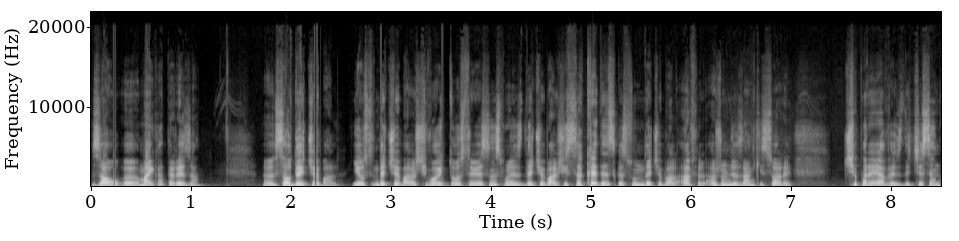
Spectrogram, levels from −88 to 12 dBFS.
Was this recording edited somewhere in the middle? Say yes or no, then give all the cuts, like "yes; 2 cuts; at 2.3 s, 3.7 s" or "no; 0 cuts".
no; 0 cuts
